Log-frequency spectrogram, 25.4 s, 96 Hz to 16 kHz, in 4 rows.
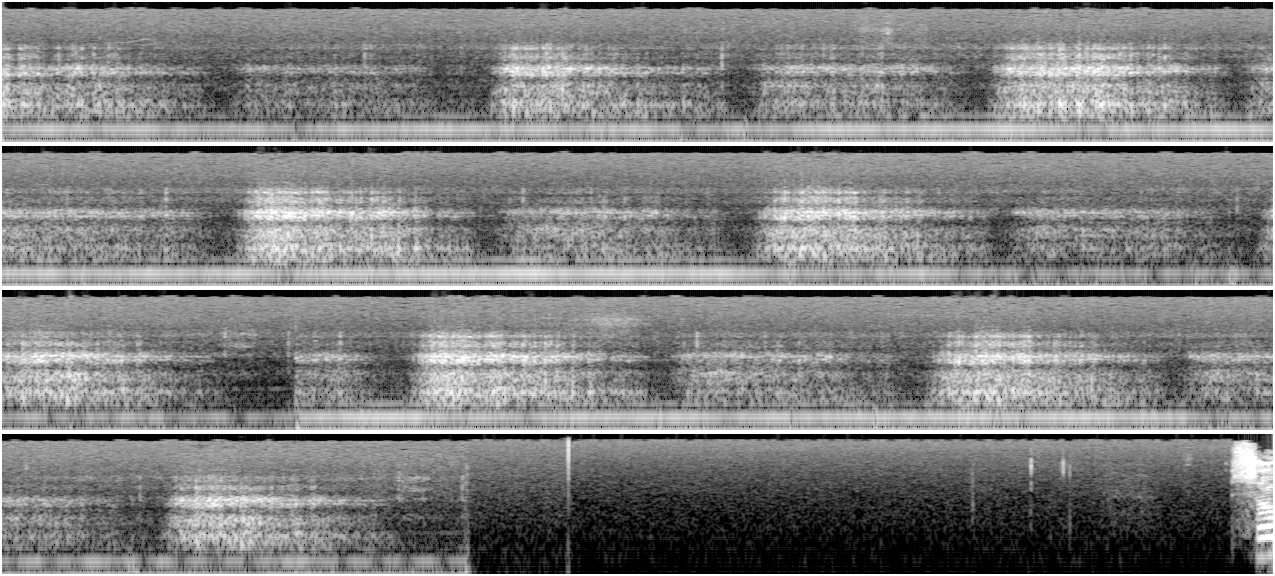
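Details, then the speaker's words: Harsh, loud, high-frequency breath sounds in both inspiration and expiration, about 23 breaths a minute, heard over larynx and trachea, best with stethoscope diaphragm: normal bronchial (tracheal, laryngotracheal) breathing. "si hoy y en ambos tiempos respiratorios es áspero y de alta frecuencia y se oye mejor con membrana escuchémoslo bueno"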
